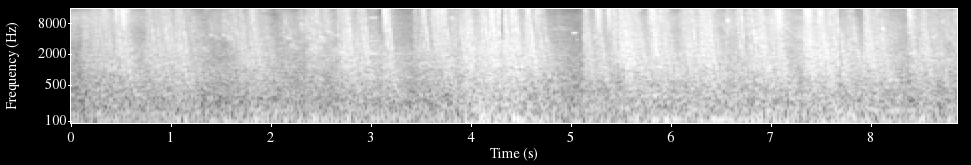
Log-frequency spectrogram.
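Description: Game weapons fire in rapid bursts.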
